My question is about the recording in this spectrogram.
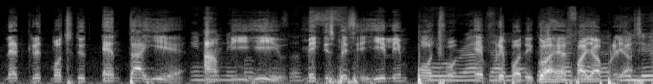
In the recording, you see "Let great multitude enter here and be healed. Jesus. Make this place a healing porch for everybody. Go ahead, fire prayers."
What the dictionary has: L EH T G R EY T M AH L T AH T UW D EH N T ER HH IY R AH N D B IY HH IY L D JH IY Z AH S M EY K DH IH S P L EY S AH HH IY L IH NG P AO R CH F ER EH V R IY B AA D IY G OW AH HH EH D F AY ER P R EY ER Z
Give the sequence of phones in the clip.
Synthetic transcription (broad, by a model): L EH T G R EY T M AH T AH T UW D EH N T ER HH IY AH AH N B IY HH IY L D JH M EY K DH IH S P L EY S AH HH IY L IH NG P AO CH F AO EH V R IY B AA D IY G OW AH HH EH D F AY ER P R EY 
